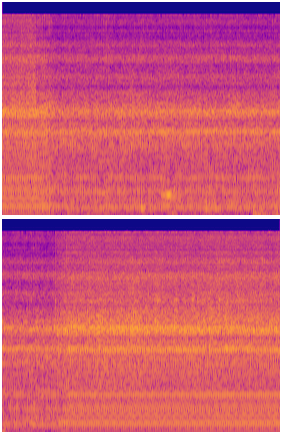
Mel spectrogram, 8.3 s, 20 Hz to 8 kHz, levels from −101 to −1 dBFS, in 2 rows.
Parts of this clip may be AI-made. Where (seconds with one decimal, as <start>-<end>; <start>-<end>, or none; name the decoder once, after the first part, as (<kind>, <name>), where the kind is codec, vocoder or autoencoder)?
0.6-5.0 (vocoder, WaveNeXt)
